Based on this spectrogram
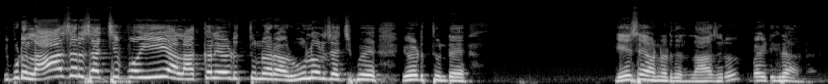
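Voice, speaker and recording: A man's voice: very high voice, brisk, pauses often. A male pastor preaching a fervent sermon, calling out to his congregation.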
